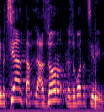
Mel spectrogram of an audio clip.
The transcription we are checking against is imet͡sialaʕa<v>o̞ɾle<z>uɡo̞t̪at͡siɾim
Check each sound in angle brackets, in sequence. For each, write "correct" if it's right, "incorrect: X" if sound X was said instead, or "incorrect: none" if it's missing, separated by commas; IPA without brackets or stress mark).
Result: incorrect: z, correct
